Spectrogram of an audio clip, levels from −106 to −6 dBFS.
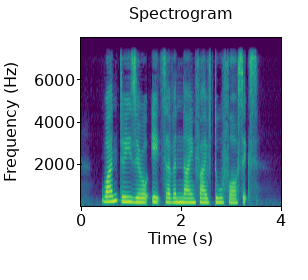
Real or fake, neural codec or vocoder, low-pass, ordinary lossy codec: fake; codec, 16 kHz, 0.9 kbps, LongCat-Audio-Codec; 7.2 kHz; none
